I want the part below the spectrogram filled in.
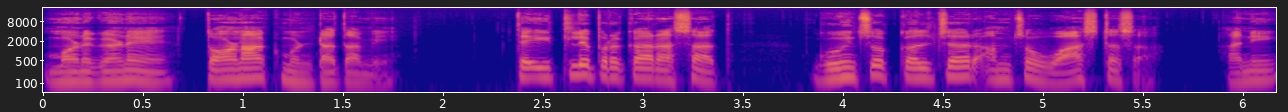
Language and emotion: Goan Konkani, neutral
